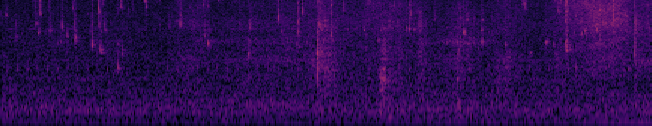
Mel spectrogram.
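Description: Faint steady low hum from aquarium equipment, with a few soft ticks.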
